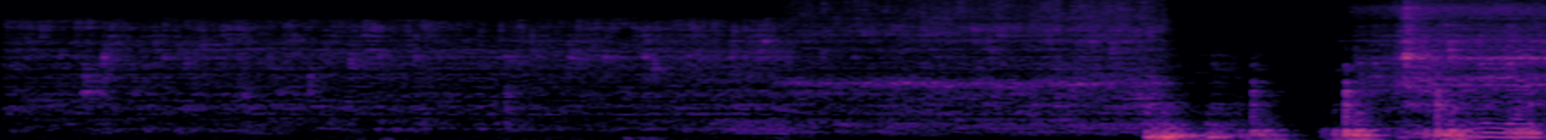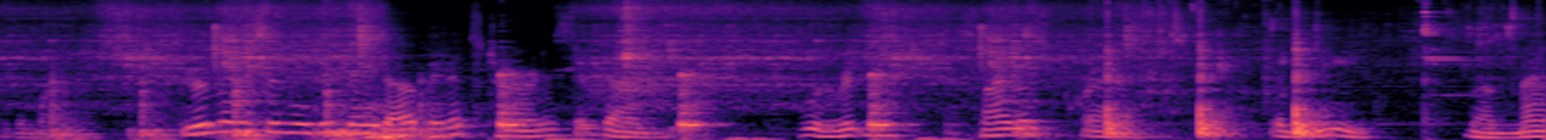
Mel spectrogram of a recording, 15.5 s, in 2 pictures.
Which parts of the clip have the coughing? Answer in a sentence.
The coughing can't be heard in this clip.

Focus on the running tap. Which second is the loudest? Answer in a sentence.
The volume of the running tap peaks at 9 seconds.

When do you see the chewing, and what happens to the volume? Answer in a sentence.
You can't hear the chewing here.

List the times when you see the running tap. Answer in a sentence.
The running tap can be heard from 0.0 to 15.4 s.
